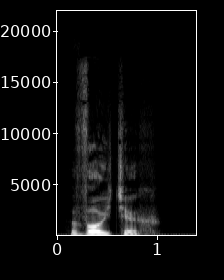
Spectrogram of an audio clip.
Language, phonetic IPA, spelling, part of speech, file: Polish, [ˈvɔjt͡ɕɛx], Wojciech, proper noun, Pl-Wojciech.ogg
